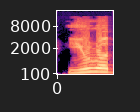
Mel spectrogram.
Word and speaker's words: Euro: okunduğu içine kelimesini alır mesela eouro diye yazılıyor arkadaşlar okunuşu ve yazılışı arasında fark var bunun e ile yazılıyor yani sesli harfle yazıyorum okurken y ile yani sessiz dokunuyor Euro diye okunuyor Dolayısıyla buna bir Euro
